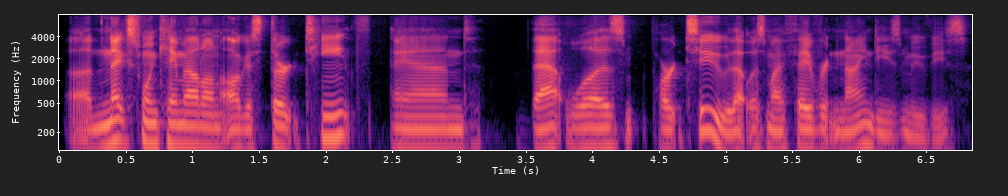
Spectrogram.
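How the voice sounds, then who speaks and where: Young male podcast co-host, low and slightly hoarse, casual rambling delivery, dry close sound. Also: moderate pace, no room sound. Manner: rambling recap with fillers. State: losing his voice, airy. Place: small podcast room.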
